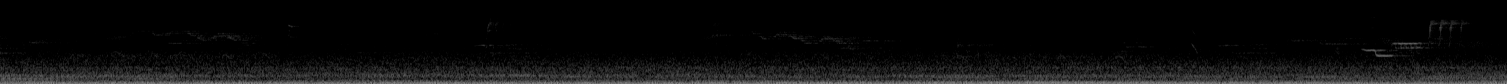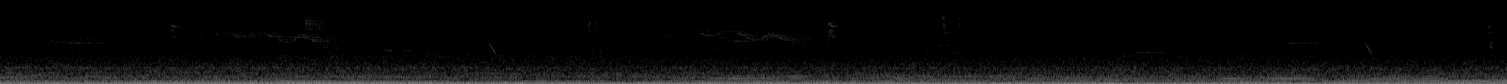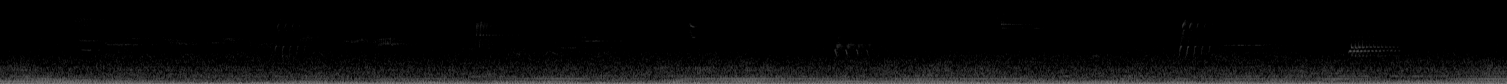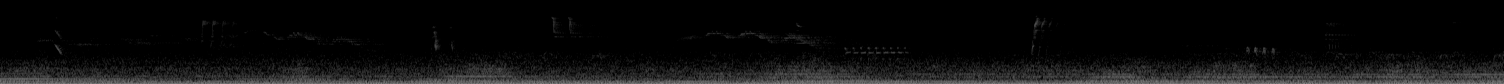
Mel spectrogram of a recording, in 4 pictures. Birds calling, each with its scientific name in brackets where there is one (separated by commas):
Scarlet Tanager (Piranga olivacea), Wood Thrush (Hylocichla mustelina), Great Crested Flycatcher (Myiarchus crinitus), Veery (Catharus fuscescens)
